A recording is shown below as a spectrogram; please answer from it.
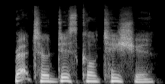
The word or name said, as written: retrodiscal tissue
